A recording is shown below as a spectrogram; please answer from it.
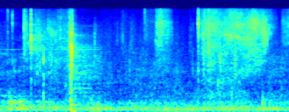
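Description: Gloved hands handling and sliding sculpture sections across a floor platform: a single knock about a second in, then a soft rubbing, shuffling hiss, over a steady low room hum.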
